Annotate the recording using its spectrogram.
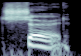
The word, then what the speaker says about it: sherd: That, and I'm not saying that funny, that's not my accent, it's spelled S-H-E-R-D. Whereas if you find a piece of a bottle, a glass bottle, that's known as a shard, S-H-A-R-D.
